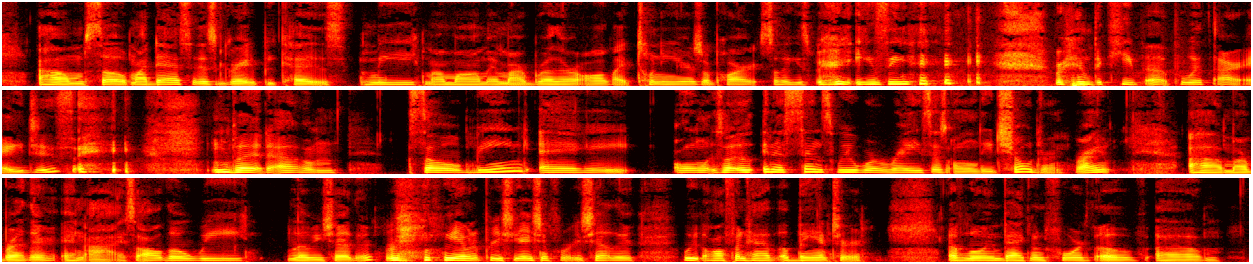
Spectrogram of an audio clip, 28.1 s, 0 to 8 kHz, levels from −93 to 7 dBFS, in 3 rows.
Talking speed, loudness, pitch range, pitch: 170 wpm, -19 LUFS, 155-185 Hz, 165 Hz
